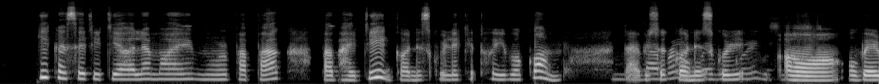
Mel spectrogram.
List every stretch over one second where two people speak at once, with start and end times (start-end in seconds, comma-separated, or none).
6.3-8.0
